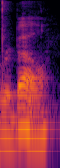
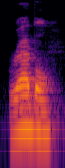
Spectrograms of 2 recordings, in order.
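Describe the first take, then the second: First: The stress is on the second syllable. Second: The stress is on the first syllable. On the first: It is the verb. "to a verb" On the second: It is the noun.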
